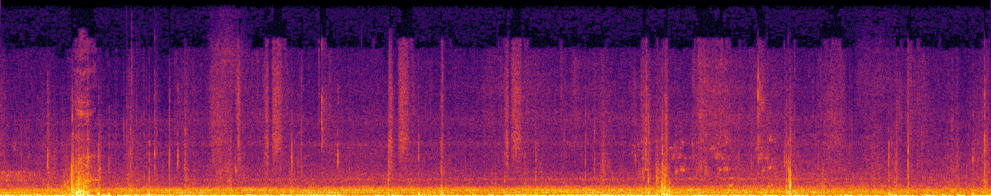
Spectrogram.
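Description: Footsteps tread on a hard stone floor.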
